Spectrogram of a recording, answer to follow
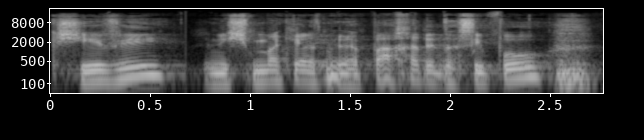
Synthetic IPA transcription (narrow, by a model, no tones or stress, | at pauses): kʃivizeniʃmakelet̪menapaχat̪et̪asipuʁ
